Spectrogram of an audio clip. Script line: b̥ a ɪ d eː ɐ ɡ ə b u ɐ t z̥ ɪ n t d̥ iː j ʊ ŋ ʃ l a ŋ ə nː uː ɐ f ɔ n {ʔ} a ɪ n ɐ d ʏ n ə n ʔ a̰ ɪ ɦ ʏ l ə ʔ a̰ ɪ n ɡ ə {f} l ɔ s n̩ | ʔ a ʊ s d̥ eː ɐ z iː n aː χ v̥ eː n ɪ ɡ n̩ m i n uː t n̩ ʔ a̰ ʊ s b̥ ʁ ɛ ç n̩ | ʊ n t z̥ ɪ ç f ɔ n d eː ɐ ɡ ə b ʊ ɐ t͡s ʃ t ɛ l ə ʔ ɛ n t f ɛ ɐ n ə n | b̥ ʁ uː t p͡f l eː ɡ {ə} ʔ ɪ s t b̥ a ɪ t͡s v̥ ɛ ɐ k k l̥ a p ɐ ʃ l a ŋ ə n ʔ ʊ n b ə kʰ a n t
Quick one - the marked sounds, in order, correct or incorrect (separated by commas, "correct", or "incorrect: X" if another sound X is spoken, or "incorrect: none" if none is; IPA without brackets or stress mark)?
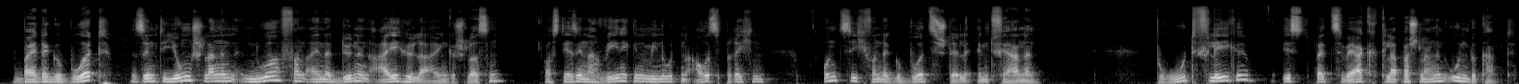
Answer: correct, incorrect: ʃ, correct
